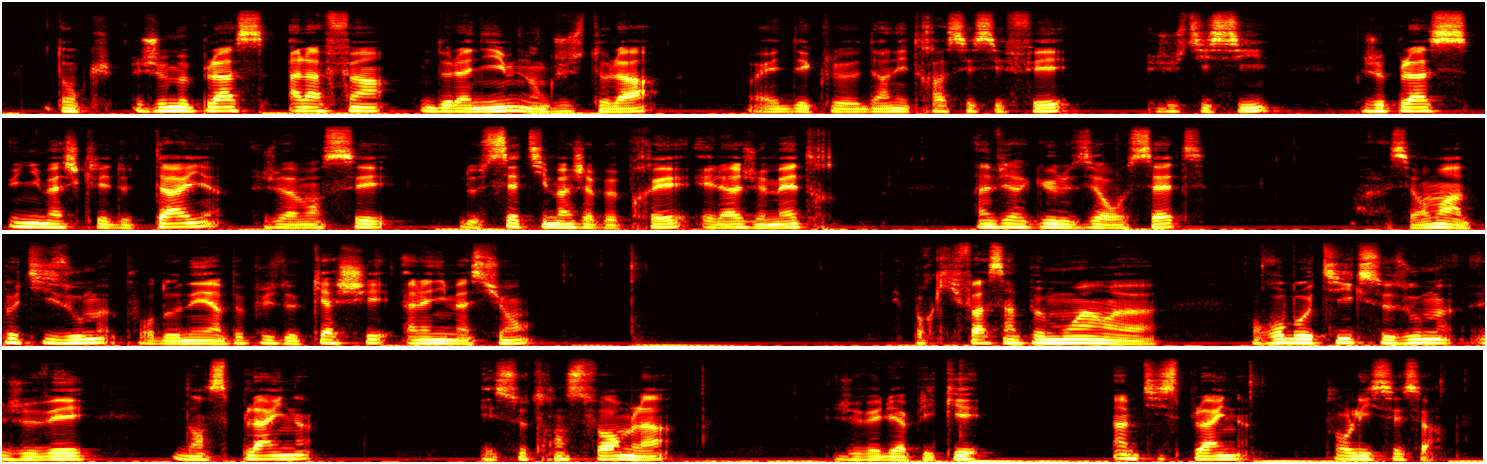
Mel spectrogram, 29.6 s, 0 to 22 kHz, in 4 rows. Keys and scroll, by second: 1.3 space, 2.6 space, 9.6 Right, 13.0 7, 16.7 space, 21.1 space, 25.7 super+f, 26.2 super+a, 27.0 super+s, 28.5 space.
